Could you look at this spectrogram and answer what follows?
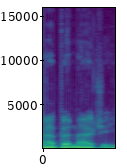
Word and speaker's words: Abu Naji: Abu Naji, yeah.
